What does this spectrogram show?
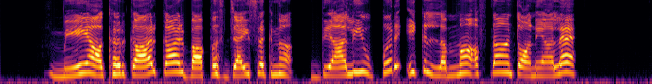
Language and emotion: Dogri, happy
